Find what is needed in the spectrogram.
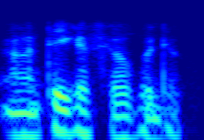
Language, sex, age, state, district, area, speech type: Assamese, male, 18-30, Assam, Dhemaji, urban, conversation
